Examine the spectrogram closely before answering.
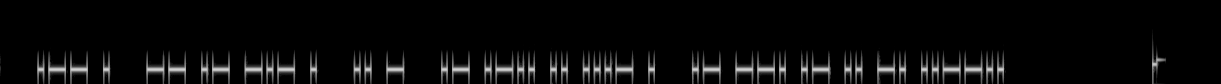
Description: Morse code, heard as a keyed tone, about 22 wpm, 700 Hz. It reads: WE MAKE IT ALIVE AGAIN?
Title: A Sound Of Thunder 22wpm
